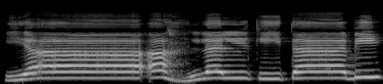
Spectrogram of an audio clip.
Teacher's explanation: تو ہم اسے 4 حرکت کے برابر کھینچ کے پڑھیں گے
